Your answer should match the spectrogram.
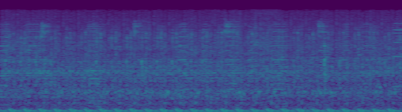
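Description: Tractor engine idling with a steady low, evenly pulsing throb.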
